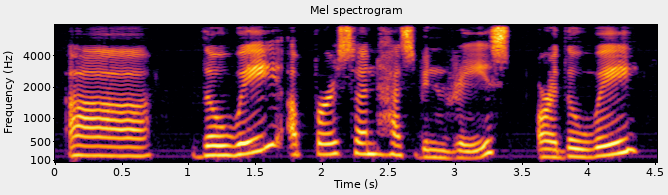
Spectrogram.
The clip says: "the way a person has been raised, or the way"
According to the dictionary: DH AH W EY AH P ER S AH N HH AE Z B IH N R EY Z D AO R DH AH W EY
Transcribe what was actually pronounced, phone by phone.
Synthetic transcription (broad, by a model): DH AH W EY AH P ER S AH N HH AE S B IH N R EY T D AO R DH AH W EY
